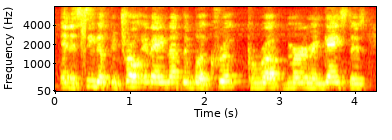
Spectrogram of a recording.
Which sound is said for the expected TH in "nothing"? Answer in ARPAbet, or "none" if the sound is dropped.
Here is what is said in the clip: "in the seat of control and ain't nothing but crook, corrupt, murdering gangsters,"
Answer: TH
